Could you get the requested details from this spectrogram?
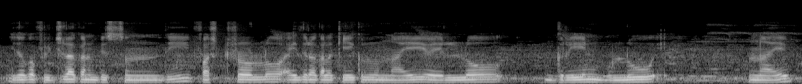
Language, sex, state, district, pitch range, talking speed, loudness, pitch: Telugu, male, Telangana, Hyderabad, 105-115 Hz, 110 wpm, -19 LUFS, 110 Hz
